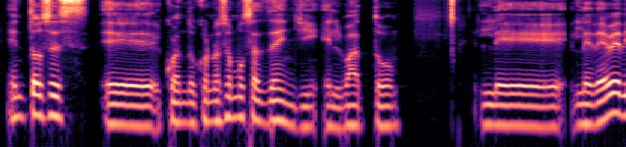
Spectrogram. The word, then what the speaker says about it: Denji: Entonces, el protagonista, Denji, lo dije bien ahora sí, ¿verdad? Sí.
